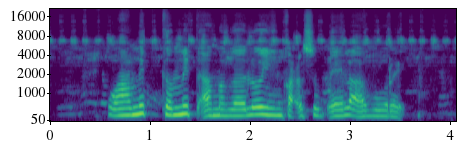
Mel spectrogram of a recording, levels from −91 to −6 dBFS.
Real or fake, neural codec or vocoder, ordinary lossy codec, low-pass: fake; codec, 44.1 kHz, 7.8 kbps, Pupu-Codec; none; none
